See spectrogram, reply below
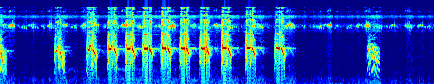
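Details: Female grey francolin calling in the jungle: a loud series of about a dozen ringing, sharply rising notes, roughly three per second and steady in strength, then a pause and one last note; a faint high insect hum runs underneath.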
